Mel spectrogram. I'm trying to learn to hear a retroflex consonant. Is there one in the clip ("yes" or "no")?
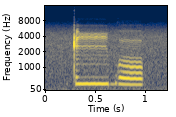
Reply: yes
